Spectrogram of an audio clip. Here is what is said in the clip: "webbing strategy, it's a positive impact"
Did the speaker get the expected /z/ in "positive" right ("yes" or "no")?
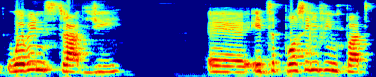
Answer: no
